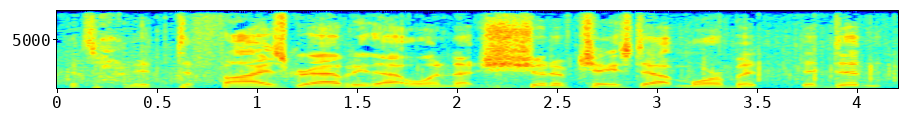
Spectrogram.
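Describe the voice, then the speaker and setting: A man's voice: medium pitch, fairly even intonation, moderate pace, lightly acted. A man voicing a golf commentator for a game, giving descriptive analysis with emphasis on difficulty. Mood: emphatic, descriptive. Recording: clear outdoor ambient noise.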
